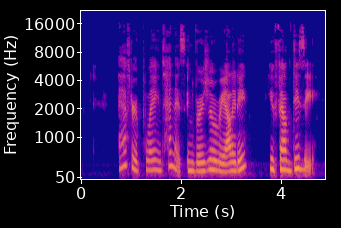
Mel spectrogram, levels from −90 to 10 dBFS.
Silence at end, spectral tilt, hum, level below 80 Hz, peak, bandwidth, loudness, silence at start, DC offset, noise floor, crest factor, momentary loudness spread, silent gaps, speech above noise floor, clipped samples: 0.2 s; -5.5 dB/octave; none; -68 dBFS; -6 dBFS; 16 kHz; -23 LUFS; 0.75 s; under 0.1%; -65 dBFS; 18 dB; 8 LU; none; 43 dB; under 0.1%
